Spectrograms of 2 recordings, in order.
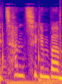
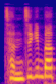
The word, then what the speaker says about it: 참치김밥: 여기 참치김밥 맛있어. 라고 추천해줬어요. 응, 좋아. 저는 자신있게 카운터로 가서 사장님께 말했어요. 사장님, 참치김밥 하나 주세요. 라고 말하려고 했는데 축과 지 발음이 헷갈려서 잠지김밥 하나 주세요. 라고 말해버렸어요.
